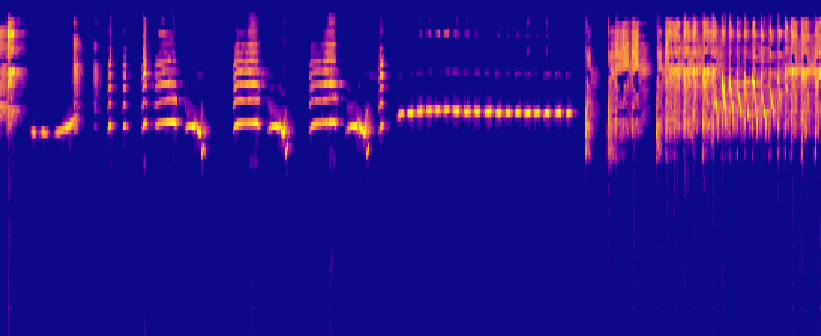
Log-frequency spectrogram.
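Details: White-rumped shama delivering competition song filled with mimicked phrases and 'tembakan' shots, a tutor for young spotted birds; repeated rising whistled notes, a long fast even trill, then harsh dense high chatter.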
